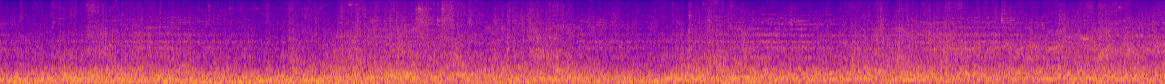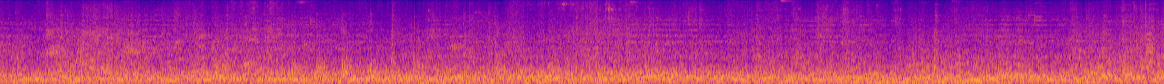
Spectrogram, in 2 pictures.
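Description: Cars of a CSX intermodal freight train rolling past steadily, a continuous loud rumble of wheels on rail.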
